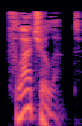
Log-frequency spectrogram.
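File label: "flatulent", British English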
